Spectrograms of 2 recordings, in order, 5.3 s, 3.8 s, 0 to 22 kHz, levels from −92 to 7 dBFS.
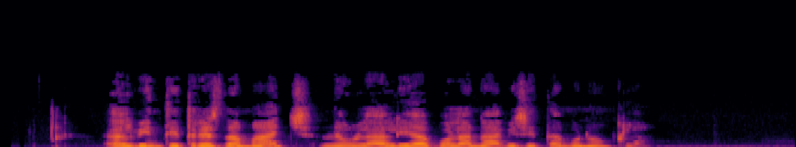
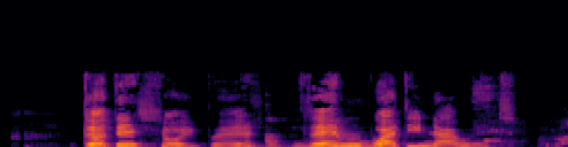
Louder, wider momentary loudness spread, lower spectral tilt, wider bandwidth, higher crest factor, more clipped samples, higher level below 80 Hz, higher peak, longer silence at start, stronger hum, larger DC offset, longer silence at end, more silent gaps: about the same, -27 LUFS vs -26 LUFS; first, 21 LU vs 17 LU; first, -6 dB/octave vs -3 dB/octave; about the same, 11 kHz vs 11.5 kHz; about the same, 18 dB vs 20 dB; neither; first, -76 dBFS vs -88 dBFS; second, -12 dBFS vs -8 dBFS; second, 0.35 s vs 0.55 s; neither; neither; first, 1 s vs 0.5 s; neither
